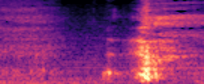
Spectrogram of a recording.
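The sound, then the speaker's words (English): A single harsh cough bursts out after a moment of quiet breathing, with a strained, choking catch in the throat as it trails off. “I'm over here coughing and choking.”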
